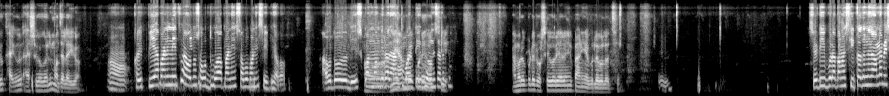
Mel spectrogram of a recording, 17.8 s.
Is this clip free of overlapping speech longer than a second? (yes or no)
no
